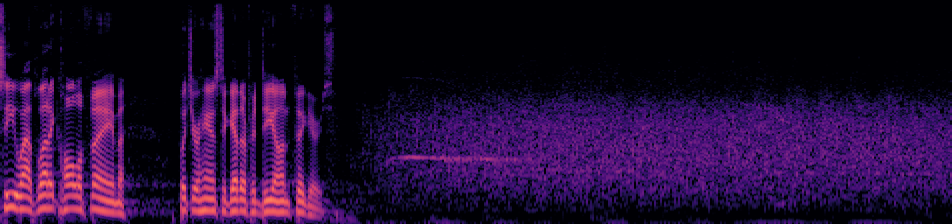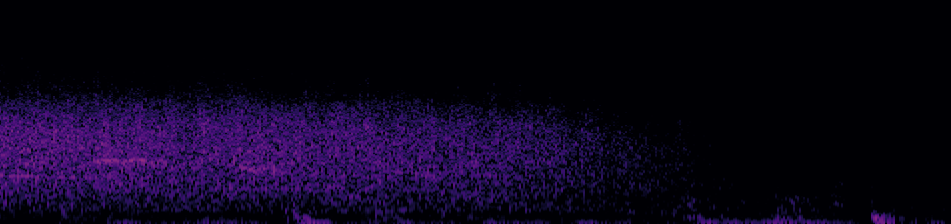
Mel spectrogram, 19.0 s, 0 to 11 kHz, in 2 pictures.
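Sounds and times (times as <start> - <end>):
audience applauding: 3.6 - 16.2.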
